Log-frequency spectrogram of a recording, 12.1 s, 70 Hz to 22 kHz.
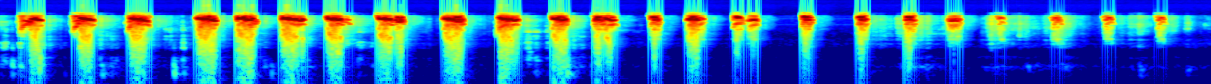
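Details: Rasping begging from common starling nestlings in their nest at Théding, France, 7 May 2024, hoping a parent brings food. Over twenty scratchy bursts about twice a second, loud at first, then thinning and fading toward the end.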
